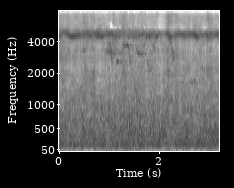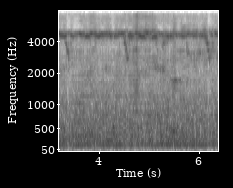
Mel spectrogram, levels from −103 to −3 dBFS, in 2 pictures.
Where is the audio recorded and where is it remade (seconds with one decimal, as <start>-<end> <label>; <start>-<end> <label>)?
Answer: 0.0-1.0 remade; 1.0-1.9 recorded; 1.9-6.4 remade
